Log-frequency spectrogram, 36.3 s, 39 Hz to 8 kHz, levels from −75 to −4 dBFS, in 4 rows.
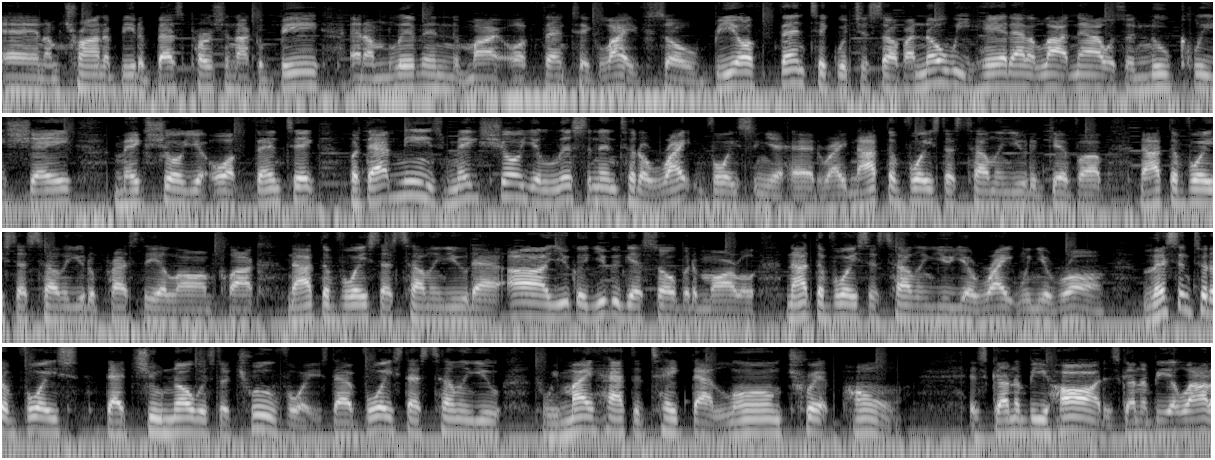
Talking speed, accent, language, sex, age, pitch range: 220 wpm, American, English, male, 30-49, 105-135 Hz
